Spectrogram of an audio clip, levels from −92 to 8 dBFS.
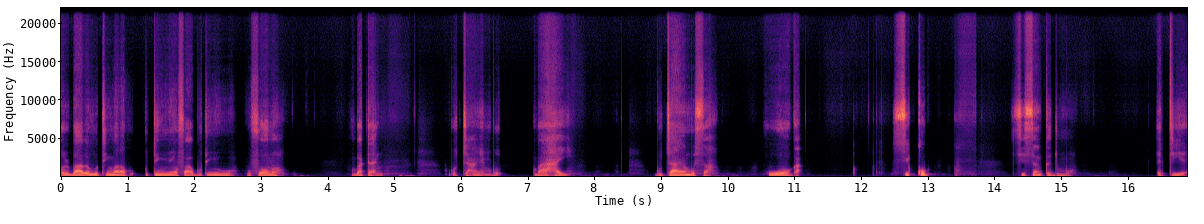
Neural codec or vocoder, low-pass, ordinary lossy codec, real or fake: autoencoder, 48 kHz, 32 numbers a frame, DAC-VAE, trained on Japanese speech; none; none; fake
